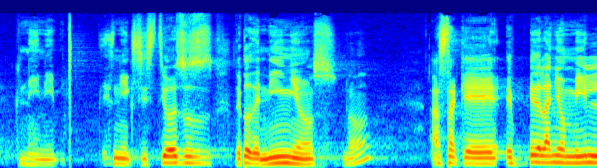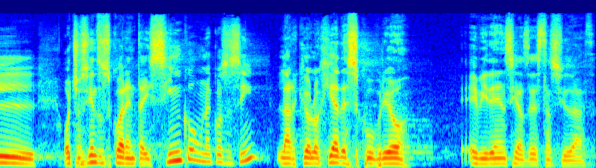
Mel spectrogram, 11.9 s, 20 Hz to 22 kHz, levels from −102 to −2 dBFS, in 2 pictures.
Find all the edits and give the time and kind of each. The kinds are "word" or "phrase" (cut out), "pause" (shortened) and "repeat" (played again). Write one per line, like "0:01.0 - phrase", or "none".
0:01.1 - word
0:02.4 - word
0:05.3 - phrase
0:08.7 - pause
0:10.3 - pause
